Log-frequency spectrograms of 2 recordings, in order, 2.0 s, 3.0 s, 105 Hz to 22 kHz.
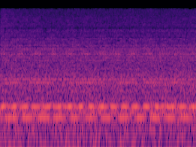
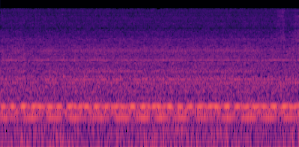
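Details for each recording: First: Supermicro X9DRH server in X-Case RM 200 Pro with 80 mm temperature-controlled fans, loading an OS: soft steady airflow hiss and even hum, no rattle or surging, noise mostly from CPU coolers; normal. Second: Supermicro X9DRH server in X-Case RM 200 Pro, 80 mm fans controlled by processor temperature: steady whirring hum lifting at the end as the processor warms; fans ramping up normally.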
